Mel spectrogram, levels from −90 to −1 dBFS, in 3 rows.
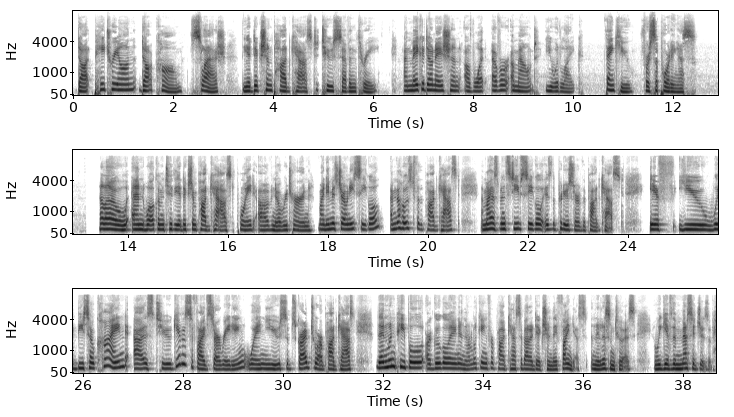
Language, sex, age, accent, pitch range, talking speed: English, female, 60-79, American, 185-220 Hz, 155 wpm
